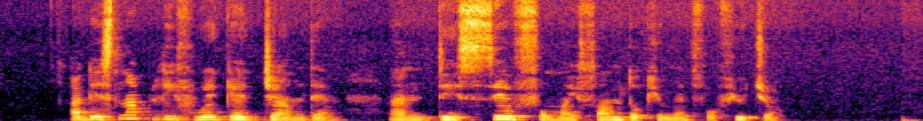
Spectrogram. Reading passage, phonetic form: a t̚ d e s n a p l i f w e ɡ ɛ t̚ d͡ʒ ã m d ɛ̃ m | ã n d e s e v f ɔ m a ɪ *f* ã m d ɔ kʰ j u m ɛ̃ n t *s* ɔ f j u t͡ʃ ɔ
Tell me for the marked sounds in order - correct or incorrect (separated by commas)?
correct, incorrect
